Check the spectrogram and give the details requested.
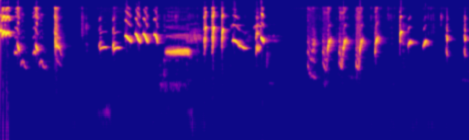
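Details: Asian pied starling in full chattering song packed with varied fill-in phrases, played as a lure to set other starlings singing: quick squawks and chirps, a sustained buzzy note near the middle, then rapid clustered whistles.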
